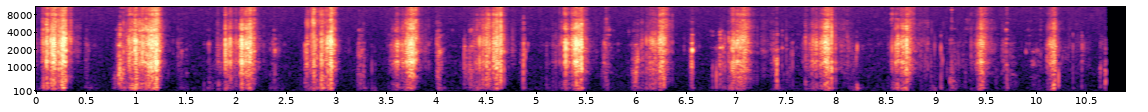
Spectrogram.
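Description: Close-miked chewing by a child, a crisp crunch a little more than once a second with short pauses between.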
